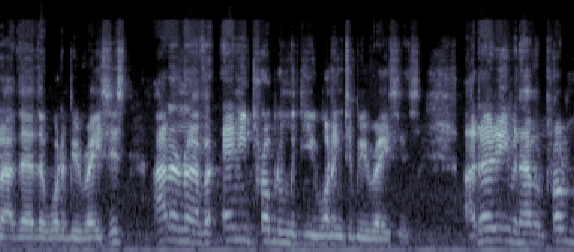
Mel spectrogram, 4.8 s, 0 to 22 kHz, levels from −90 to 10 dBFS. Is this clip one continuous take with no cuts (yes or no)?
yes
